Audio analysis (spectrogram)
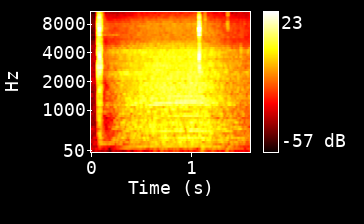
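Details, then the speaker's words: Peugeot 205 diesel cooling fans forced on by jumpering 12V to the second-speed (parallel) circuit connector: a click, then fan spools to a steady even whoosh and smooth hum, no rubbing or rattle; normal high-speed fan operation. "Ça, c'est le circuit de deuxième vitesse. On entend le ventilo se déclencher à plein régime."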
